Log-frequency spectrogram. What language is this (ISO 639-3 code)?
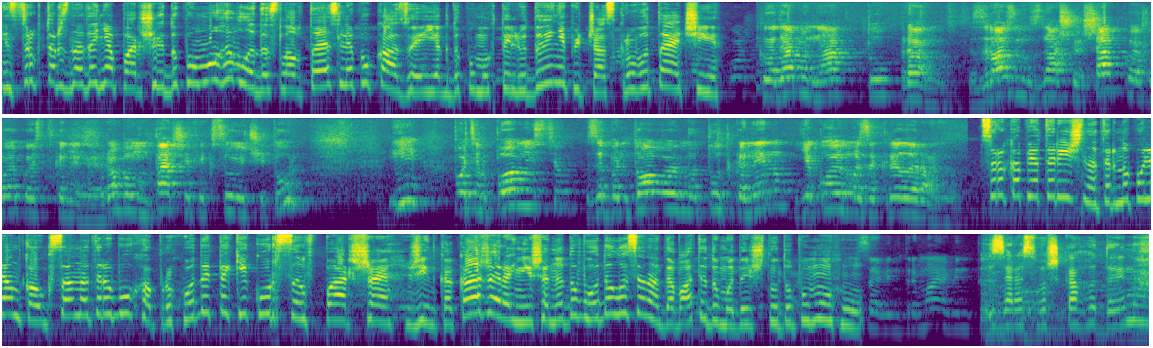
ukr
